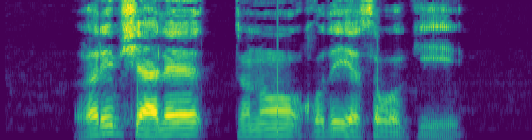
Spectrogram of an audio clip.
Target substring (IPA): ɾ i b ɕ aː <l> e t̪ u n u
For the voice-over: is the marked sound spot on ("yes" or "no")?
yes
